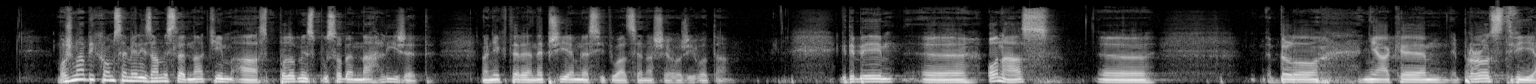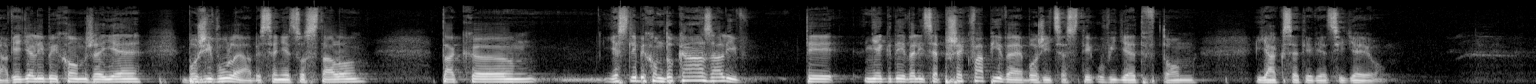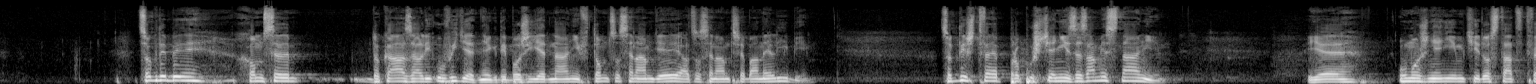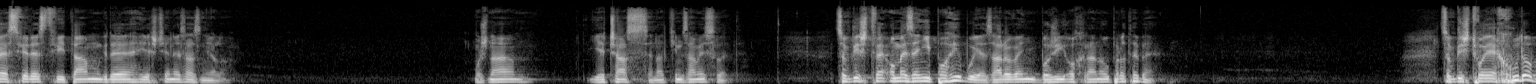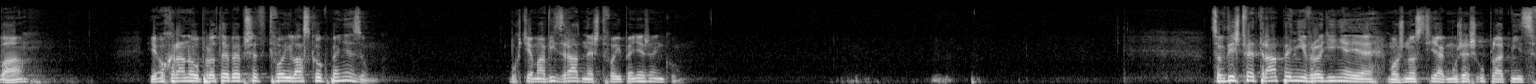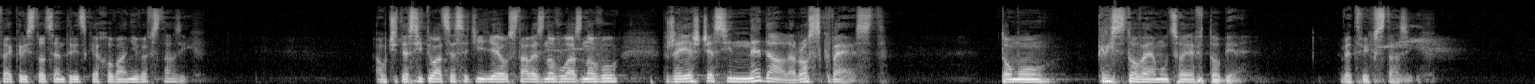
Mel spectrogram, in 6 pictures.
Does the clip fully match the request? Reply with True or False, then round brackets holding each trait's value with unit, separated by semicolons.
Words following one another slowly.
True (110 wpm)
